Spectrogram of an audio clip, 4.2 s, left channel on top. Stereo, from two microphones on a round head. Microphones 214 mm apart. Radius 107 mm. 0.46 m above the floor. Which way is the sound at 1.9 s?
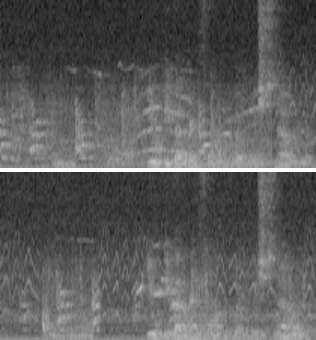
40° right (ahead or behind).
